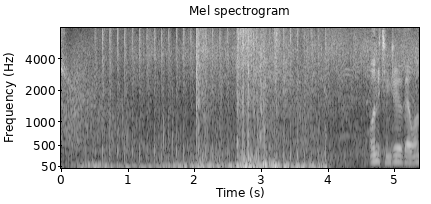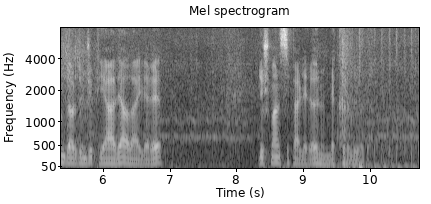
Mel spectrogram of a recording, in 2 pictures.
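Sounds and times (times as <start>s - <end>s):
machine gun fire: 0.4s - 4.1s, 9.6s - 10.7s
speech: 4.6s - 7.0s, 8.3s - 10.7s.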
